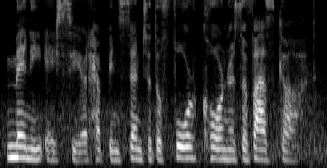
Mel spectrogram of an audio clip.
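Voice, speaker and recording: A woman voicing a calm, cautious goddess in a video game cutscene, with noise behind. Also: lowish voice, natural voice. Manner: measured, reasoning.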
